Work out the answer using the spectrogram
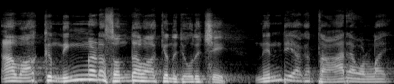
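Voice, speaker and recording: A man preaching a Pentecostal sermon who keeps saying "praise the Lord" and "hallelujah". He asks the congregation questions and moves from quiet asides to loud, stressed lines. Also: on the high side, lively intonation, brisk.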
